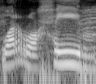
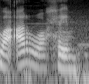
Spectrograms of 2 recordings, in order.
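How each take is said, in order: First: The article's vowel is dropped and the words linked. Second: The article's vowel is pronounced as a separate sound. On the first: The speaker calls it right. "war-rahim ya, seperti itu" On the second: The speaker calls it wrong. "bukan wa ar-rahim"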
